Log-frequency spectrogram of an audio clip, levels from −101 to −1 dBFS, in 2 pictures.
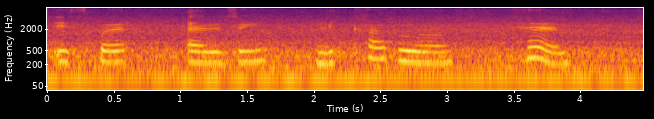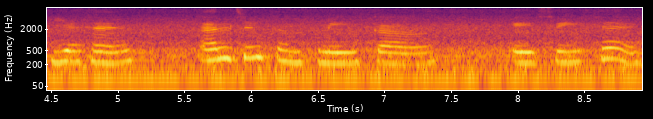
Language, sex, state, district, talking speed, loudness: Hindi, male, Haryana, Charkhi Dadri, 75 wpm, -16 LUFS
